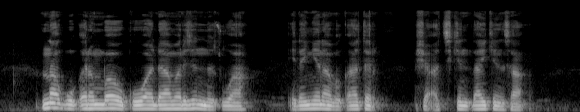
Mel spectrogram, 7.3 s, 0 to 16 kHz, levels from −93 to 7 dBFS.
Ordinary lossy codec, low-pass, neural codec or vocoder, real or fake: none; 10.8 kHz; none; real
